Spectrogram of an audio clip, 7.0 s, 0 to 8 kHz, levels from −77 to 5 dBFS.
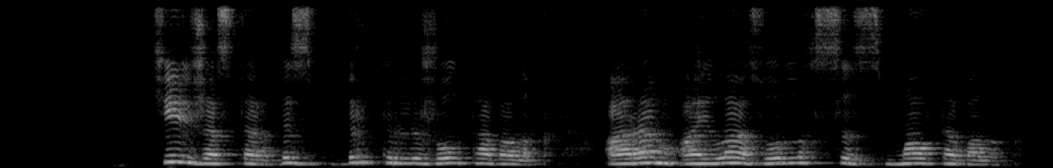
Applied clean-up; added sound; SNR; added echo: none; none; none; reverberation time 0.2 s.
